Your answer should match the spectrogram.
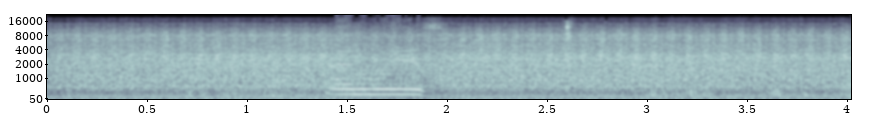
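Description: A tractor engine runs at a steady, close, low rumble on a sheep farm while rolls of fencing wire are being moved, and someone speaks briefly over it.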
